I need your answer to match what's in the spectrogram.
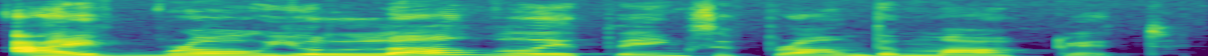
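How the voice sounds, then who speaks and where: A woman's voice: fairly high pitch, lively intonation, takes it slowly. A woman voicing a sly, menacing male wolf in a storybook who fakes a mother's voice and talks in a coaxing manner. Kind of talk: storybook narration.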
